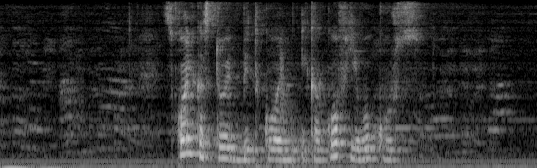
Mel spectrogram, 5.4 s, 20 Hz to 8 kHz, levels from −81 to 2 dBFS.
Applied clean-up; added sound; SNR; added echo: none; Guitar; 18 dB; reverberation time 0.4 s.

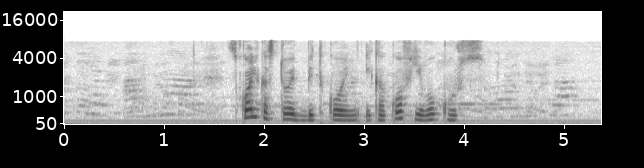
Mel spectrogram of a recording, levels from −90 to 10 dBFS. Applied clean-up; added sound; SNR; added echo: none; none; none; none.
